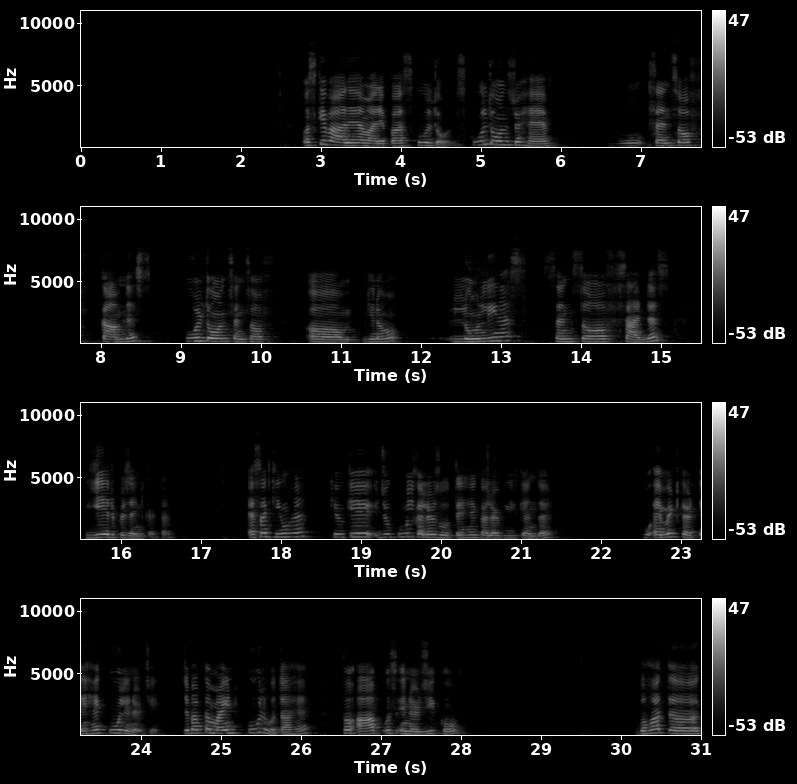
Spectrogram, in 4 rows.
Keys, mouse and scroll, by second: 1.0 click, 17.3 click, 20.5 b, 22.0 right click, 23.0 click, 27.0 click, 30.2 click.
